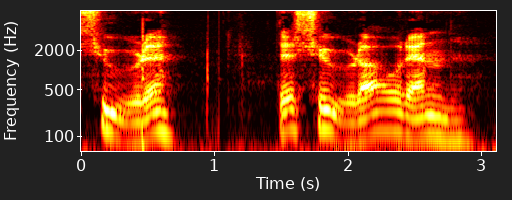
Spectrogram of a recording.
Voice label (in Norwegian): suLe, Numedalsmål; Verb; Planteriket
